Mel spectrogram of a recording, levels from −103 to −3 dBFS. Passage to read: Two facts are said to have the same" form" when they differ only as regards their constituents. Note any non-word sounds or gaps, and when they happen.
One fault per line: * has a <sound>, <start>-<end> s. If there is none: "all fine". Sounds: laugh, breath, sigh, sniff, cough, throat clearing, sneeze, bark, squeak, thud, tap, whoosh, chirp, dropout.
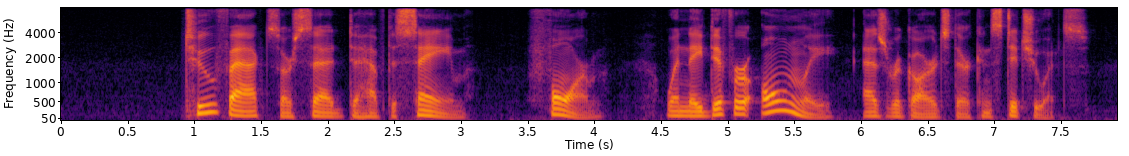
all fine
